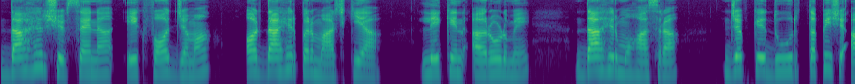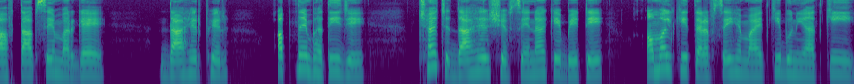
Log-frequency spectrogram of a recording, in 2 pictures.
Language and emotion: Urdu, neutral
